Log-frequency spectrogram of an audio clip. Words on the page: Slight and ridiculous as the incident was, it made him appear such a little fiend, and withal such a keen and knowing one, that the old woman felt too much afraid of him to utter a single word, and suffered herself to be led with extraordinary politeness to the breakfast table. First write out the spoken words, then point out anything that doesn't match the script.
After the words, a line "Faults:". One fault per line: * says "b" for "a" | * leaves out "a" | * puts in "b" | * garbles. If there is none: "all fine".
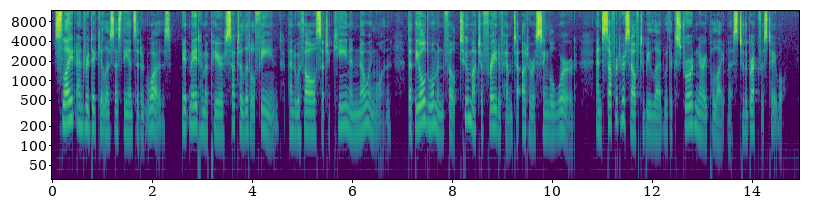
Slight and ridiculous as the incident was, it made him appear such a little fiend, and withal such a keen and knowing one, that the old woman felt too much afraid of him to utter a single word, and suffered herself to be led with extraordinary politeness to the breakfast table.
Faults:
all fine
